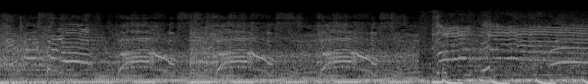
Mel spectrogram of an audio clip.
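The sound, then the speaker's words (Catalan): A group of women, pageant contestants, shout their country names and their own names excitedly over one another, loud and overlapping, with repeated rising yells for about six seconds above a steady low rumble of background noise. “I en aquest cas, doncs, sortien totes cridant al país i fins i tot el seu nom.”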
